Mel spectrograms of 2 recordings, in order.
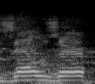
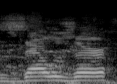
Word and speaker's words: Selzer: Selzer. In German, it's Selzer. In America, the Americanized pronunciation is Selzer.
